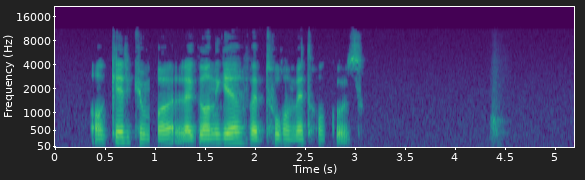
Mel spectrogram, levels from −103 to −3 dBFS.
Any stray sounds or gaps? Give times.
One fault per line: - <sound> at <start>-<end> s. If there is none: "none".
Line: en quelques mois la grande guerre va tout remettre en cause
- dropout at 0.9-1.0 s
- whoosh at 4.3-4.6 s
